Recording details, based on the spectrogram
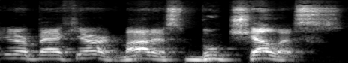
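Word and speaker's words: Matas Buzelis: Modest Buchelis, I was told is the proper pronunciation.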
